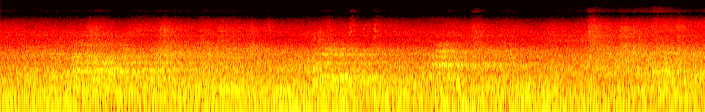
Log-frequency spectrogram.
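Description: Ice skates scrape and glide across the ice in a large echoing arena.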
